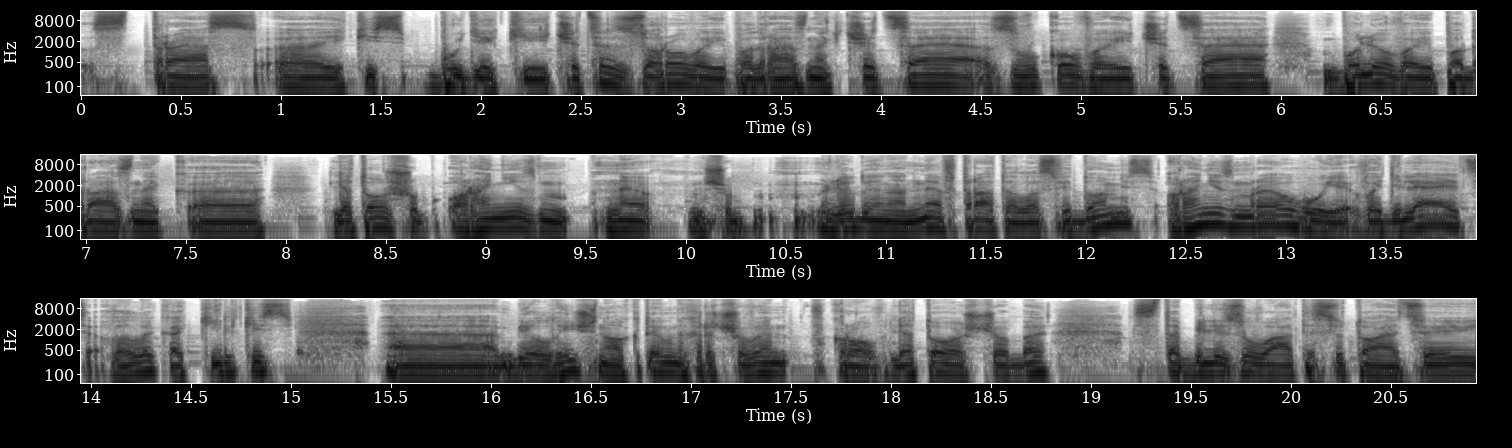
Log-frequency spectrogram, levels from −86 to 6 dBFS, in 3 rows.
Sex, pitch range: male, 90-105 Hz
